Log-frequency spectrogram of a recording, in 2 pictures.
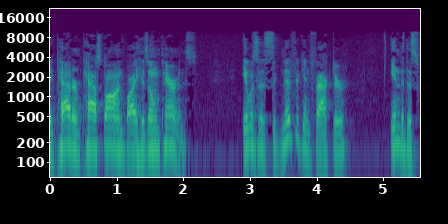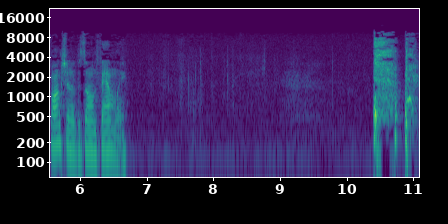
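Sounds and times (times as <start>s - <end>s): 
speech: 0.0s - 2.2s, 2.9s - 6.8s
harsh coughs: 10.4s - 11.0s.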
